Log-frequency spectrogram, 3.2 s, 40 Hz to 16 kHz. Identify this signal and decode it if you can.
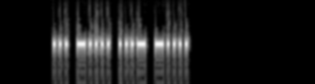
Morse code, heard as a keyed tone, about 37 wpm, 700 Hz. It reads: S6V6
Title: Four Challenging Letter-Number Combinations 40wpm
